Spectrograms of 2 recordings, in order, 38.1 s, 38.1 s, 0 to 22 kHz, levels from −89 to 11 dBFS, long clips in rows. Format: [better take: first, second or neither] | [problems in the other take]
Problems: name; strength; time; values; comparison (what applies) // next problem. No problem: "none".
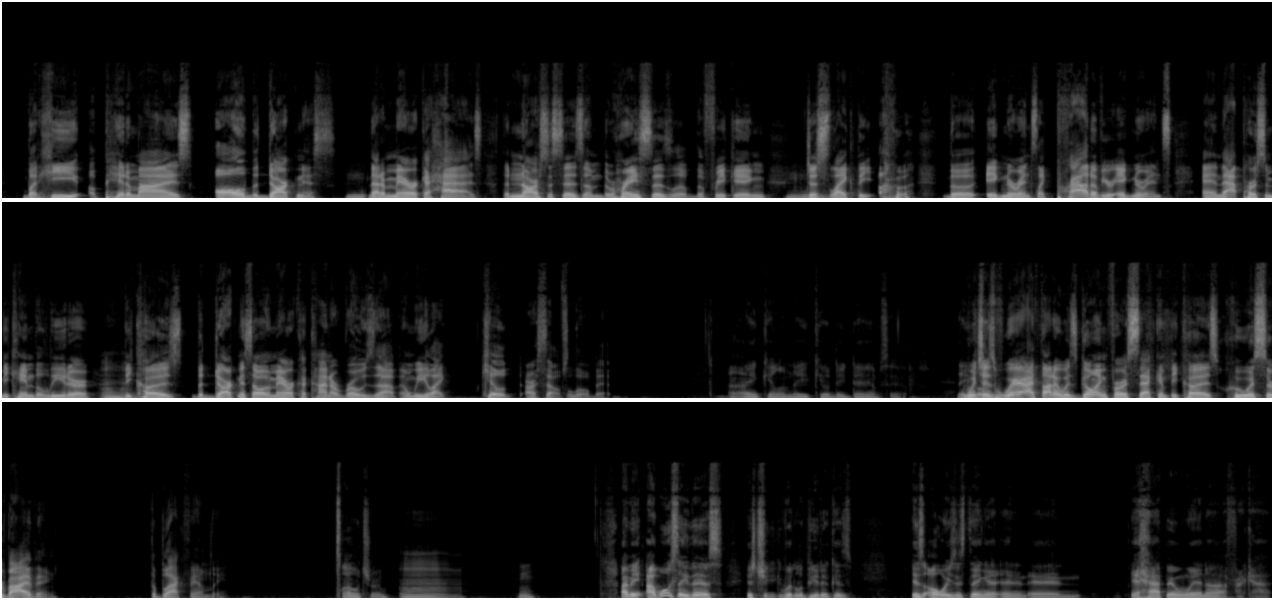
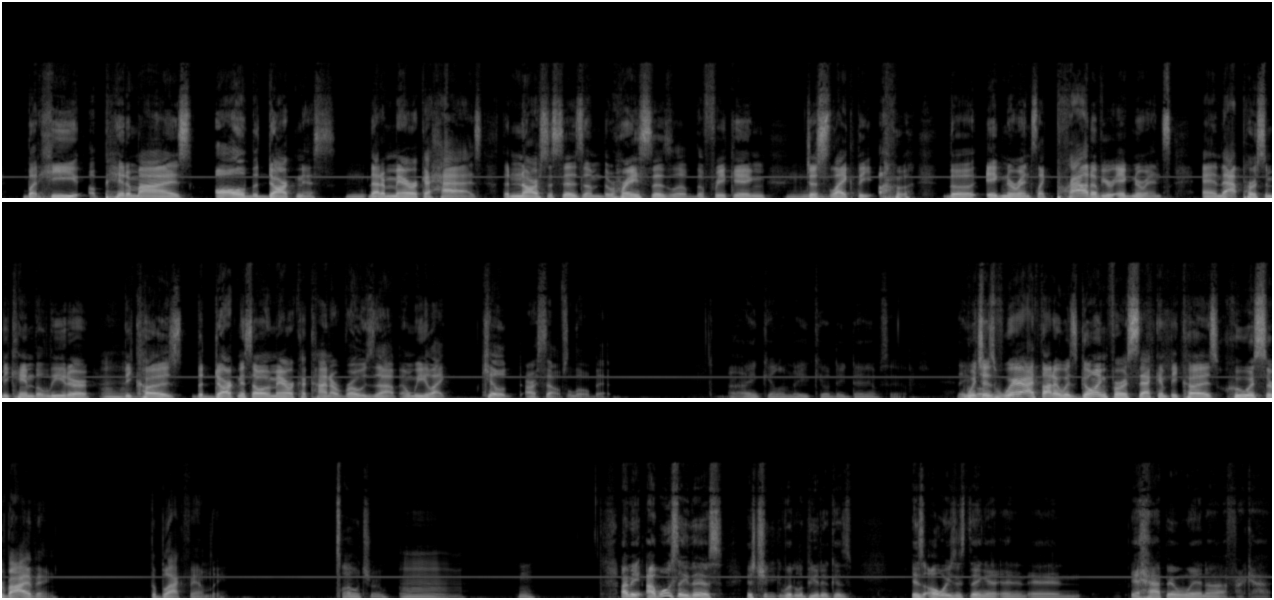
first | high-pitched whine; faint; throughout; 2.5 kHz, 30 dB below the speech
